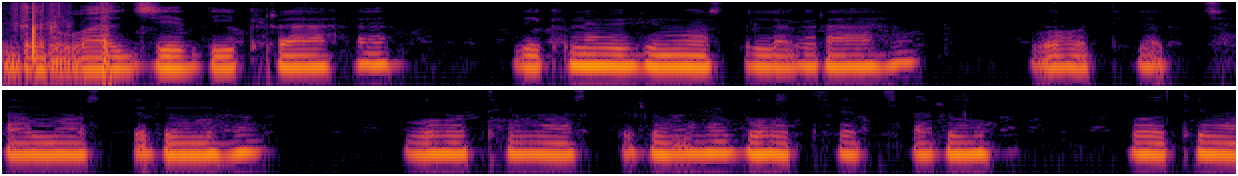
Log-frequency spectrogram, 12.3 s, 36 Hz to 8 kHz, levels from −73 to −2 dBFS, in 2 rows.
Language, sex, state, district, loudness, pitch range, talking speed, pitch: Hindi, male, Chhattisgarh, Balrampur, -31 LUFS, 130-145 Hz, 150 wpm, 135 Hz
